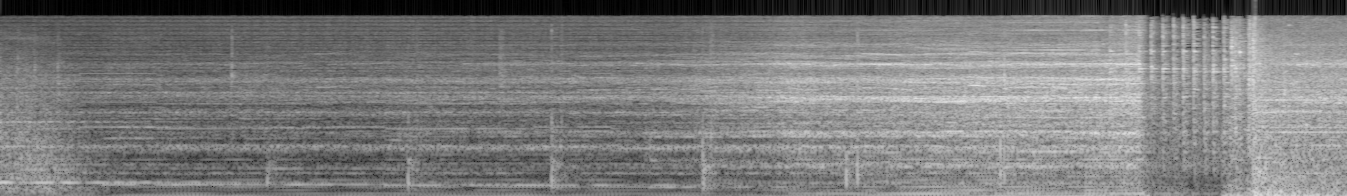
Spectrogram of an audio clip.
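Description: Dark, suspenseful soundtrack music: a low held drone with faint ticking hits about once a second, swelling louder over the last few seconds. It breaks off briefly and then comes back in with a loud hit near the end.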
